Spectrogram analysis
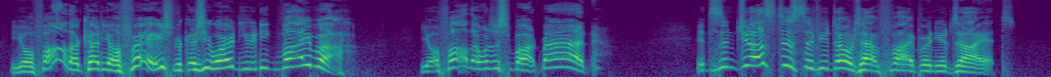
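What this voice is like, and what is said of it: Put-on movie villain voice, poorly done. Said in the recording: “Bane? ... Your Bane sucks. ... It's all the fucking same voice.”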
